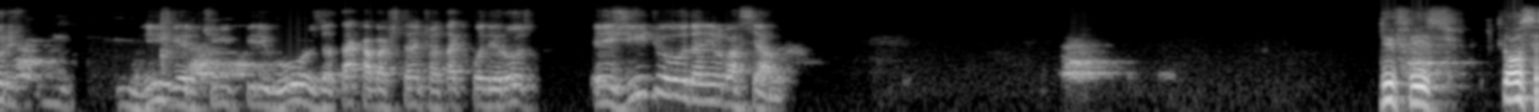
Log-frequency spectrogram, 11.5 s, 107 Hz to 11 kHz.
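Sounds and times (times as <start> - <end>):
dog yipping softly: 0.0 - 0.5, 1.4 - 2.1, 8.0 - 8.8, 10.6 - 11.1
dog barking: 0.0 - 0.6, 1.2 - 2.2, 8.0 - 8.8, 10.5 - 11.2
speech: 0.0 - 6.0, 10.4 - 11.5.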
